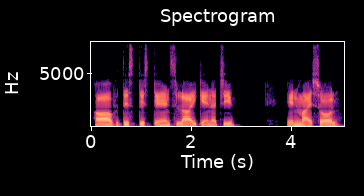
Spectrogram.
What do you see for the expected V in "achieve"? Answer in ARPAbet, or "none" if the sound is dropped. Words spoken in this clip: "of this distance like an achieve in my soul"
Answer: none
